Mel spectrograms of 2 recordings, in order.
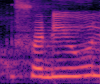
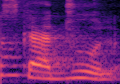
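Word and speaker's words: schedule: इसको शेड्यूल या स्केड्यूल आप जो चाहो प्रोनाउंस कर सकते हो।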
